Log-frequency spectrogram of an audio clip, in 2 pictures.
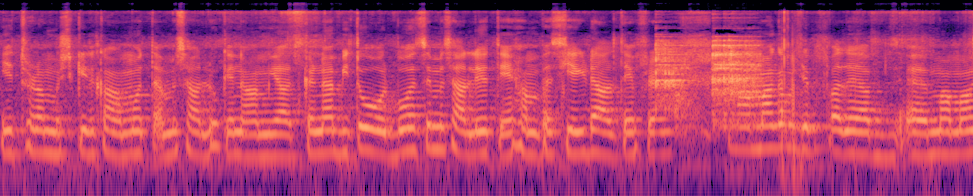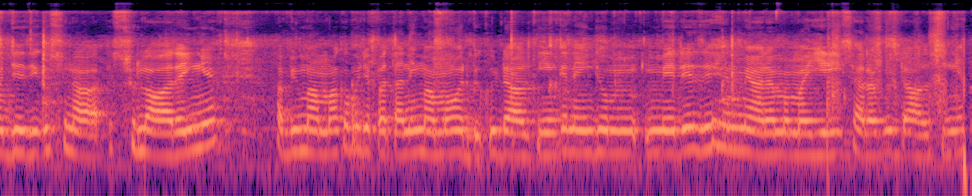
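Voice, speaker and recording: A young woman chats her way through a recipe in her home kitchen, talking straight to viewers as friends. Her voice sits at an ordinary middle pitch. She often breaks into giggles. A faint hum of kitchen noise runs underneath. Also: fairly even intonation, brisk. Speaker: vlogger. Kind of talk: casual cooking vlog.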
